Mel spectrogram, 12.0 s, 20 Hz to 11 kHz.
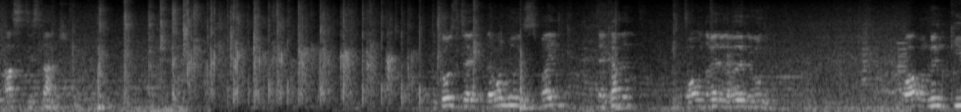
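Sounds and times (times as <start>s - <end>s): audience clapping: 1.3s - 6.1s.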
